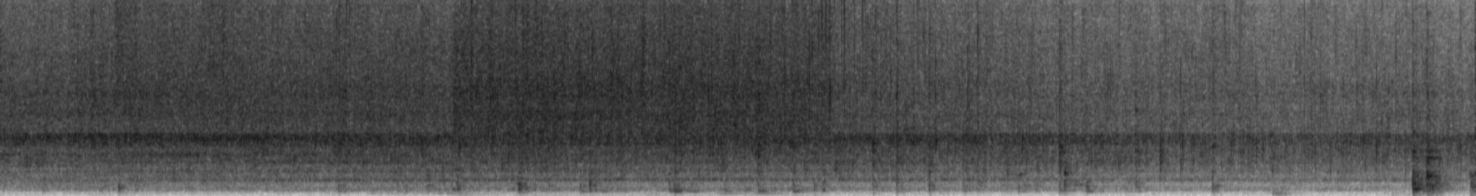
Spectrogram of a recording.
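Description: Tomato puree with whole spices frying in a pan for Hyderabadi chicken, a steady loud sizzle with soft scraping stirs throughout and a brief clatter near the end, close up with no talk.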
